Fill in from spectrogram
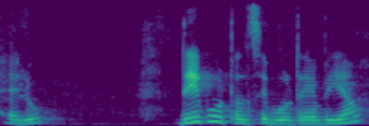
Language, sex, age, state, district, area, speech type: Hindi, female, 18-30, Madhya Pradesh, Chhindwara, urban, spontaneous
